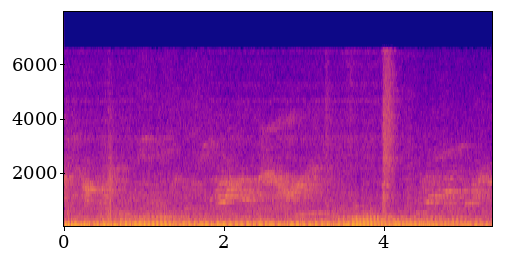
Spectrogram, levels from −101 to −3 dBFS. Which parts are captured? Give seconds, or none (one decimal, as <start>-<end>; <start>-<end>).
0.9-1.8; 4.1-5.4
